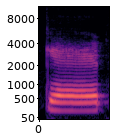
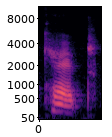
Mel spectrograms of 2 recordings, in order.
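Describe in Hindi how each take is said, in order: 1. स्वर को लंबा खींचा गया है। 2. स्वर को झटके से छोटा बोला गया है। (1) "अगर हम ये इसको इस तरह से प्रोनाउंस करते तो ... लॉन्ग वावल आ रहा है" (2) "डायरेक्ट कहा ... ये शॉर्ट साउंड है"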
